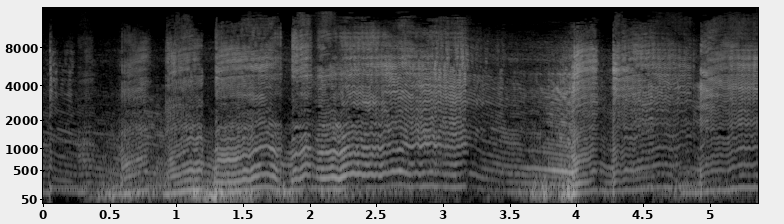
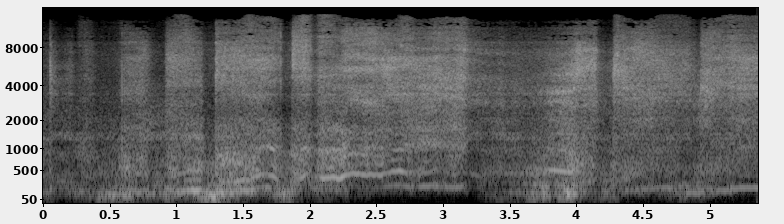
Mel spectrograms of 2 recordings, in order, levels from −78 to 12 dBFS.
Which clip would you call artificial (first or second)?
second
